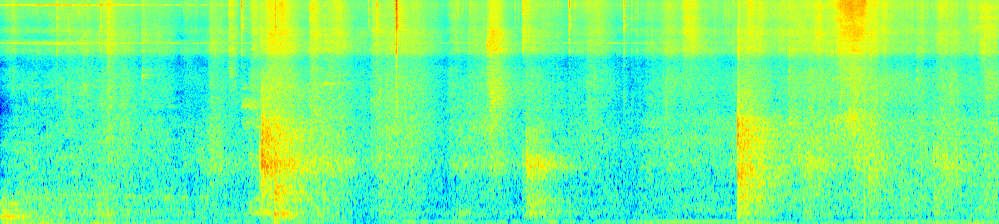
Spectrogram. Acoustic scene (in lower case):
elevator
